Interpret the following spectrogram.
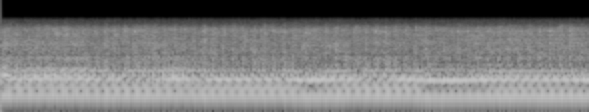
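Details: Lancia Delta just started from its instrument panel via battery isolator and start button: steady, even low hum at idle with no knocks or misses. The engine settles smoothly, a normal idle.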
